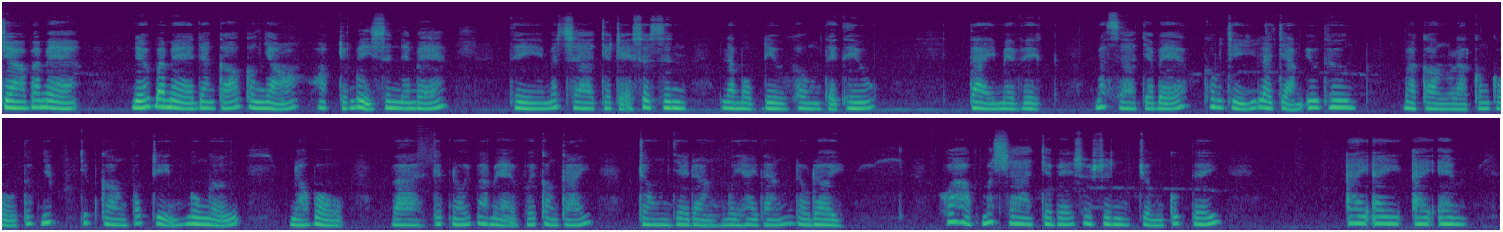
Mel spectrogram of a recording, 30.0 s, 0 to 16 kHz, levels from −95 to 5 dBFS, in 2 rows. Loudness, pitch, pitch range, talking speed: -33 LUFS, 195 Hz, 180-215 Hz, 160 wpm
